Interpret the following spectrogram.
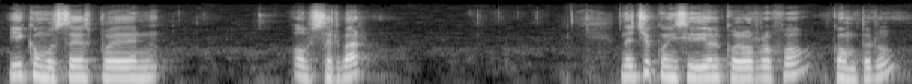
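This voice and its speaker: A young adult presenting a coding webinar over a video call, explaining step by step with frequent pauses. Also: mid-range voice, dark tone. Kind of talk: screen-share coding tutorial. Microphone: computer mic on a video call.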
